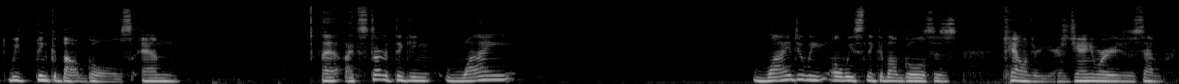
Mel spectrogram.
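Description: His voice fairly high and husky, a vlogger in his forties rambles to camera in a small indoor room at home. He's animated and gestures a lot, frequently restarting and correcting himself in this casual talking-head vlog.

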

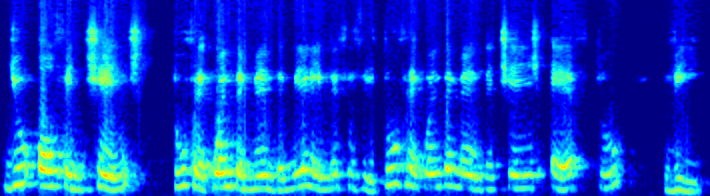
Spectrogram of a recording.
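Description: A woman leads a lesson at an unhurried pace, spelling out words and pausing to ask her class "ok?". Her voice sits in the middle of the range and carries a roomy echo. The recording sounds dull and lo-fi. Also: a little high. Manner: repeats words slowly, checks in with frequent "ok?". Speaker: English teacher.

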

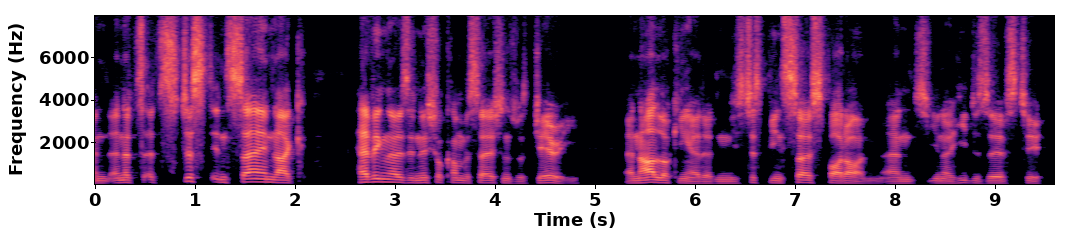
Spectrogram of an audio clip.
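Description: A man in his thirties co-hosting a casual crypto chat on a video call, animated and emphatic, swearing casually. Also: sits low, dry recording, clean studio sound. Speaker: co-host. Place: home room. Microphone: webcam video call.

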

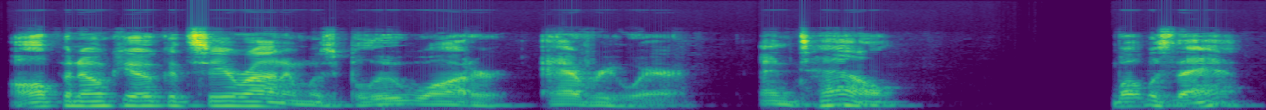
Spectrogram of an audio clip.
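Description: A man reading a children's story aloud, animated, with playful asides. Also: sits low, measured pace, breathy edge, dull audio.

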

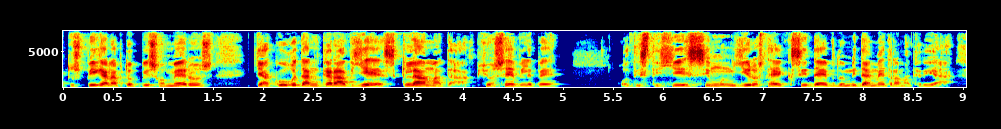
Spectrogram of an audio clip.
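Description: A man reading a first-person memoir aloud in a grave, measured way. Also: fairly high pitch, breathy edge. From Greece. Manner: grave, measured, voicing shouted quotes louder. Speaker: audiobook reader.

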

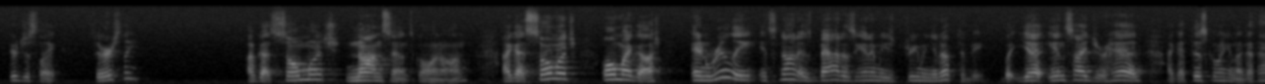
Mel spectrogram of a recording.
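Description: A man's voice: a little high, mellow, poor audio. Emphatic man preaching a casual sermon. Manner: informal, emphatic, repeats phrases. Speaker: pastor. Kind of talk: conversational sermon. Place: church.

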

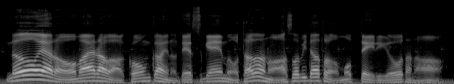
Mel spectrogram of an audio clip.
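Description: A man voicing a stern male wolf mascot who runs a death game, gruff and commanding, with lively pitch. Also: fast talker, faint music behind, lightly acted. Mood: menacing.

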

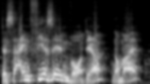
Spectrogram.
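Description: An older man playing a casual guessing game, talking too loudly with headphones on and repeating himself haltingly. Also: fairly high pitch, big pitch swings, husky, faint music behind. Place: small indoor room.

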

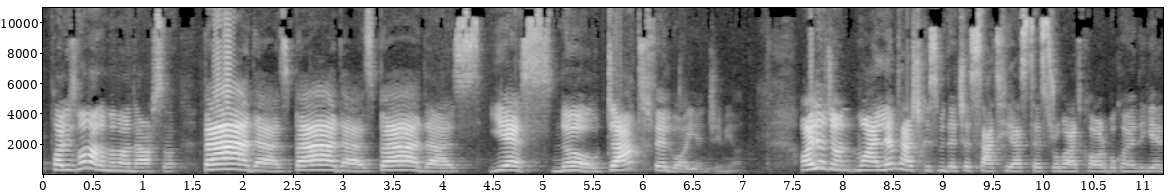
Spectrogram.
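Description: Young persian lady teaching english, high bright voice, bouncy and coaxing, keeps repeating stuff in a rhythm. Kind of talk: energetic classroom explanation.

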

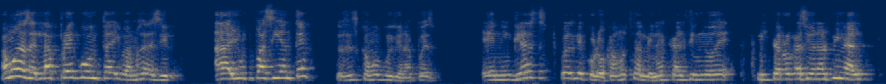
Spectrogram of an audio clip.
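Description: This man talks fast, with a high, slightly mellow voice and lively intonation, though the highs are cut off. In an online class explained in Spanish, he teaches English step by step, often checking in and thinking out loud as he fixes his own on-screen edits.

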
